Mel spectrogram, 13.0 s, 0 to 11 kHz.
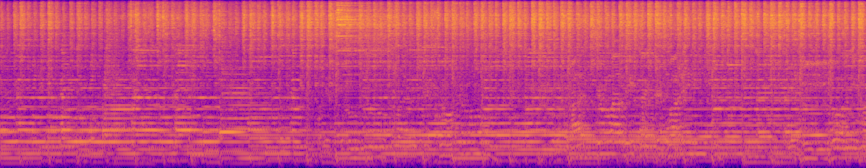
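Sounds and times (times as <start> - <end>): bass guitar: 0.0 - 13.0
drum kit: 0.0 - 13.0
electric guitar: 0.0 - 13.0
keyboard chords: 0.0 - 13.0
shaking percussion: 0.0 - 13.0.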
